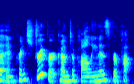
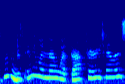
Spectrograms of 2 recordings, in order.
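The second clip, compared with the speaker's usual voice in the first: plain reading voice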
